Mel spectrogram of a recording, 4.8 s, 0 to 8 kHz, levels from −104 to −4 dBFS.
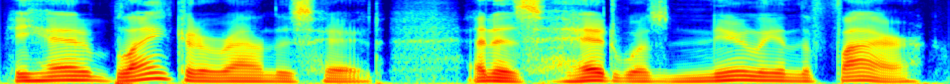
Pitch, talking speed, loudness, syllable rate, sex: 120 Hz, 190 wpm, -18 LUFS, 4.3 syllables/s, male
